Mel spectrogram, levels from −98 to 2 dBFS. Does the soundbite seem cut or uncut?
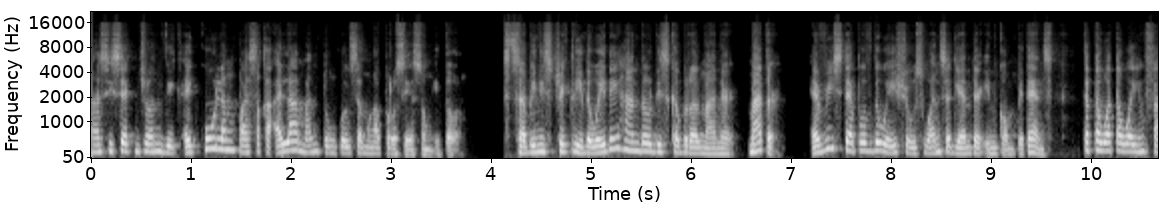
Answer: cut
